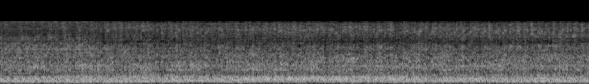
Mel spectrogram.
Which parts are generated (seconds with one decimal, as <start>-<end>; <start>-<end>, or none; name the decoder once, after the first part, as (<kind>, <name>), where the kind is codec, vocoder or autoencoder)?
0.0-5.9 (vocoder, HiFi-GAN)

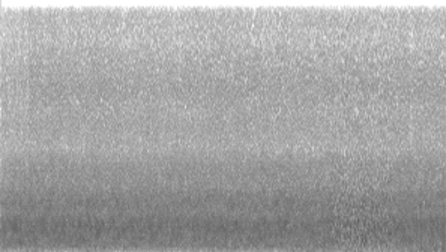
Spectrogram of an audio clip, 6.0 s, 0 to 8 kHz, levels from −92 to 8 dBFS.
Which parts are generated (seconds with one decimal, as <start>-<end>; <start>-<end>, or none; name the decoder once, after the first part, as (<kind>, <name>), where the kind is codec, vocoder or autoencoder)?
0.0-4.4 (vocoder, Vocos); 5.2-6.0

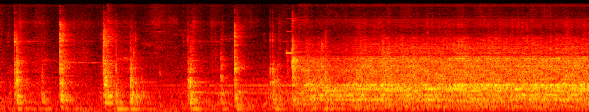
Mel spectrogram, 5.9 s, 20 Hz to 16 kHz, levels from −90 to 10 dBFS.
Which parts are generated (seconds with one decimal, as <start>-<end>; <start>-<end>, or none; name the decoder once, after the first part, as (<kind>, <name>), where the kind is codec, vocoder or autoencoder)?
none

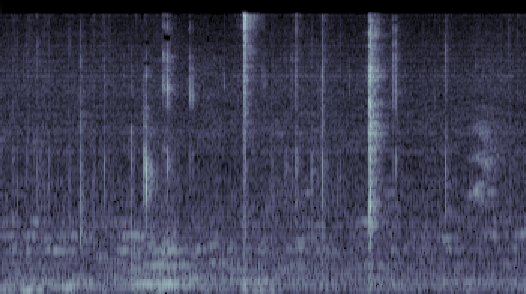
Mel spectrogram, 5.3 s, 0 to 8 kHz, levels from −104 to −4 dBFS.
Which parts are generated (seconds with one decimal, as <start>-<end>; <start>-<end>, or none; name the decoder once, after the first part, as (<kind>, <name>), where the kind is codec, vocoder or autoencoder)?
0.0-1.7 (vocoder, Vocos); 2.3-5.3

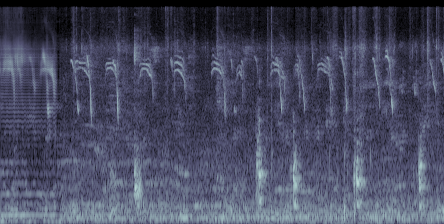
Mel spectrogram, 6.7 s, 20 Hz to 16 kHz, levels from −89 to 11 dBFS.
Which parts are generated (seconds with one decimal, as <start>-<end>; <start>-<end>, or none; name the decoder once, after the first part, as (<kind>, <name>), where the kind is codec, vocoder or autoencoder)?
0.0-0.9 (vocoder, BigVGAN v2)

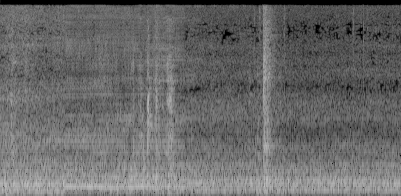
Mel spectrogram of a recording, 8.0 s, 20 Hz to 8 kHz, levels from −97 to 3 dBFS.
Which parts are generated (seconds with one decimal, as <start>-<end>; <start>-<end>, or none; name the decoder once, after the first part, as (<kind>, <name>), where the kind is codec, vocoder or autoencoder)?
1.3-3.7 (vocoder, HiFi-GAN)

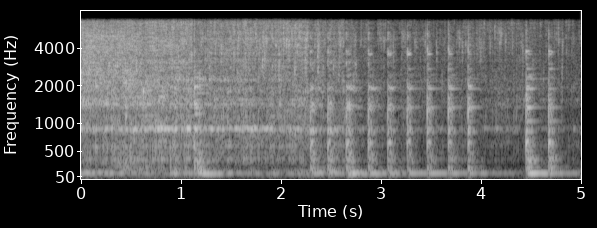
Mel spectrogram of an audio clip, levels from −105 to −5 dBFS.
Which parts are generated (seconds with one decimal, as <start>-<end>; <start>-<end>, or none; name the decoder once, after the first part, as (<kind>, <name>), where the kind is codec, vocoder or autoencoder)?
2.2-3.3 (vocoder, Vocos)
